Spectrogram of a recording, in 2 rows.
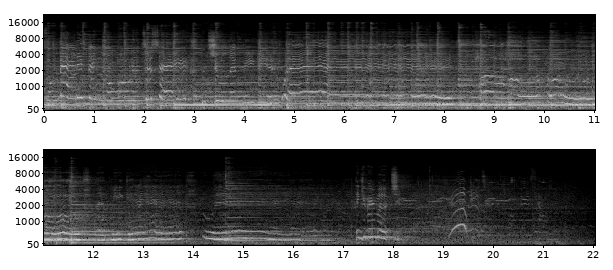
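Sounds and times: acoustic guitar: 0:00.0 - 0:16.8.

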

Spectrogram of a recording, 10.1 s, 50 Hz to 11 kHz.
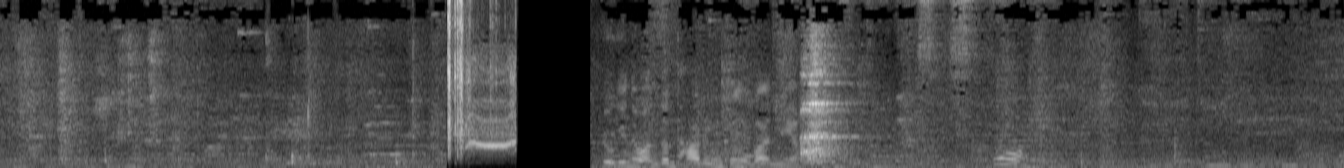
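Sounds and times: phone camera shutter click: 0:03.4 - 0:03.9.

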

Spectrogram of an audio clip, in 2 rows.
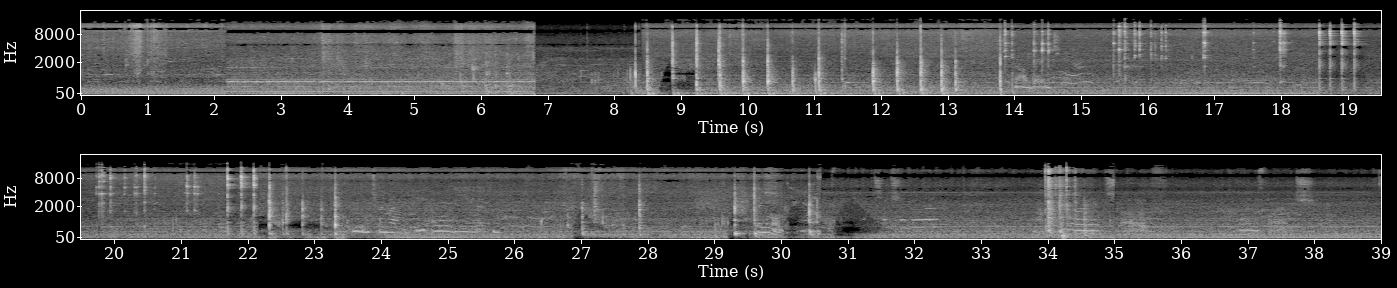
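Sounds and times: steady hum: 0:01.5 - 0:39.0
glass jar and utensils clinking on pan: 0:13.8 - 0:14.7, 0:15.4 - 0:22.2.

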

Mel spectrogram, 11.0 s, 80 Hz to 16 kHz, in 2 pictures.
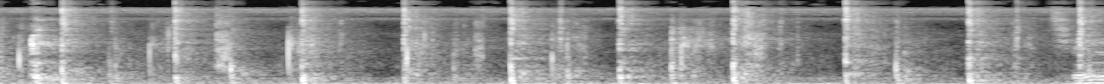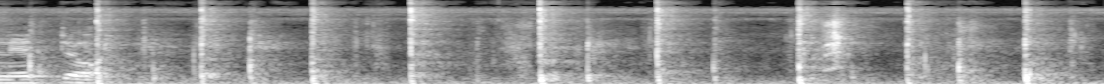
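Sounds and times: ball kicked with sharp taps: 0:00.0 - 0:11.0.

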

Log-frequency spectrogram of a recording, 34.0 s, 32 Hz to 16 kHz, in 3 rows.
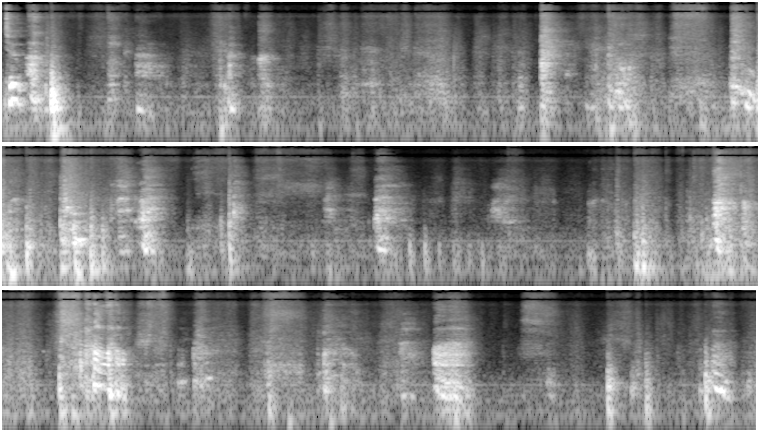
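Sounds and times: men breathing heavily and grunting: 0:00.4 - 0:04.4, 0:07.6 - 0:19.3, 0:21.8 - 0:29.9.

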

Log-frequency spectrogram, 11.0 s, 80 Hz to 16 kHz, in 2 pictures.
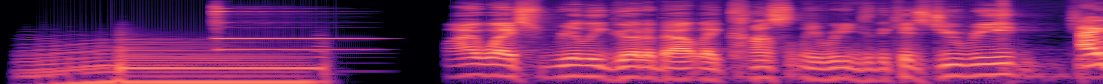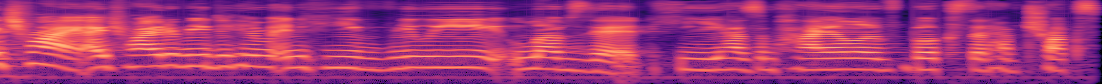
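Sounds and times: bright bell-like ding: 0:01.1 - 0:02.0.

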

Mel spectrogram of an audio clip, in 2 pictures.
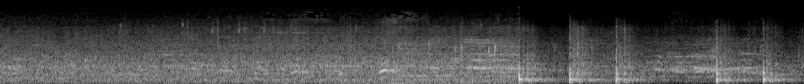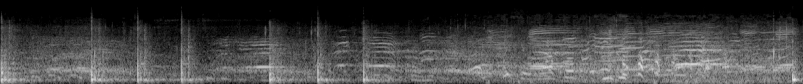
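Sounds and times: football supporters chanting: 0:03.8 - 0:14.2
sharp rhythmic beats: 0:07.2 - 0:11.9.

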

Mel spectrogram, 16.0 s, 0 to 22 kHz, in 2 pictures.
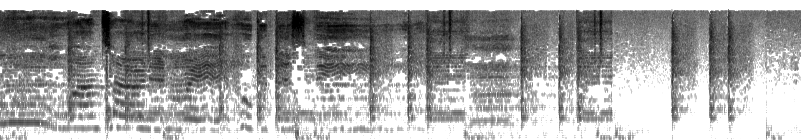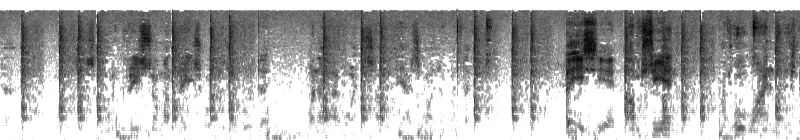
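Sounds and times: song playing: 0:00.0 - 0:06.2.

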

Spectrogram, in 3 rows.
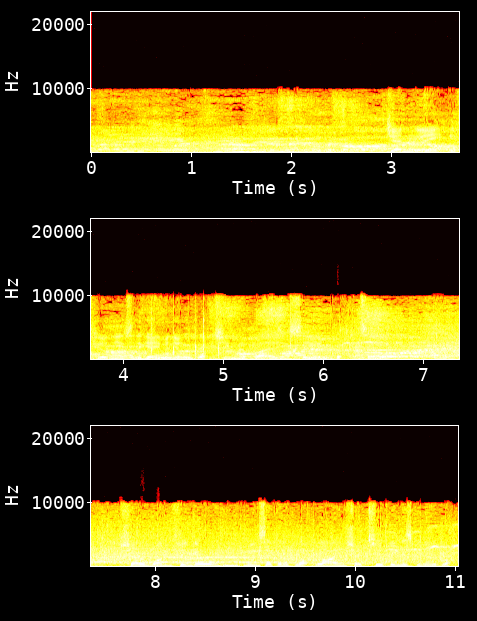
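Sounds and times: man talking: 0:01.3 - 0:11.0.

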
